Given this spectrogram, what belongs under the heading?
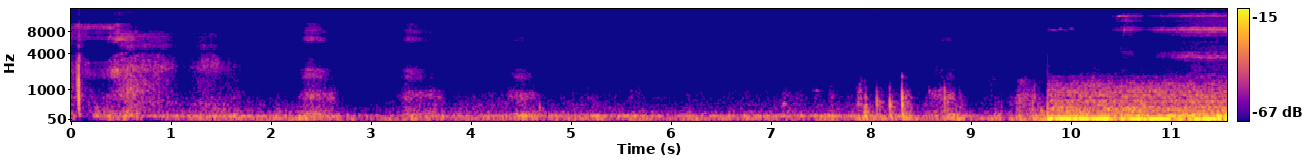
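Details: Sleeping small Shih-poo dog snoring: soft, rhythmic snuffly breathing noises against room noise, ending in loud handling noise.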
